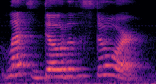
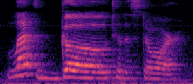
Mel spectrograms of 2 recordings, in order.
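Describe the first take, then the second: First: The word go starts with a D sound. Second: The word go starts with a stressed G. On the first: The speaker calls it wrong. "I said D for G" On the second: The speaker calls it right. "I put emphasis on the G sound"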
